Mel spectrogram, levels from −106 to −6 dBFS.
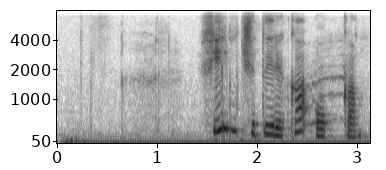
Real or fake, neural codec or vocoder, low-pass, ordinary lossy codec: real; none; 7.2 kHz; Opus, 16 kbps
